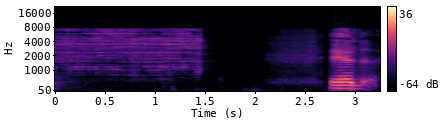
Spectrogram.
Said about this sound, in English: Sorry, my phone just went off. I have to cancel that.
